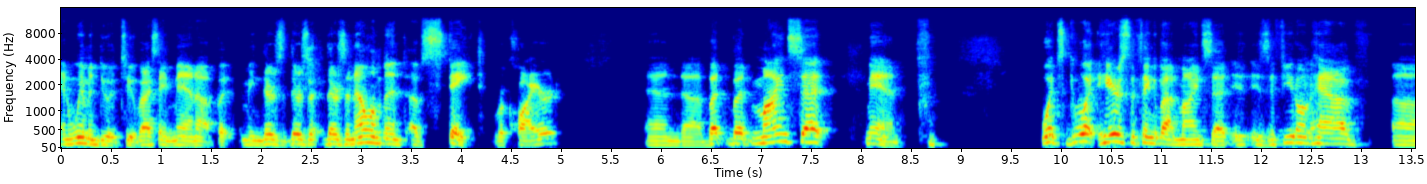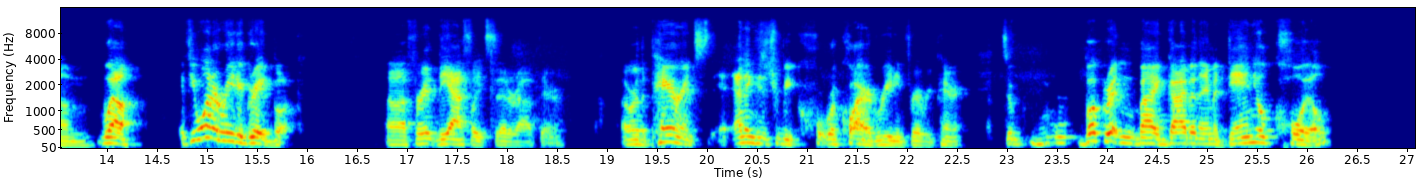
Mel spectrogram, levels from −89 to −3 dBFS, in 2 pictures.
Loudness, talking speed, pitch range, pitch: -27 LUFS, 190 wpm, 110-155 Hz, 130 Hz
